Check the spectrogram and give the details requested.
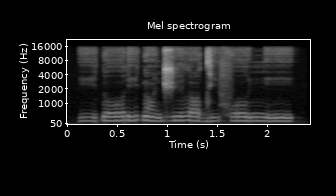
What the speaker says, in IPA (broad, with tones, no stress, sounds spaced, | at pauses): iː˨ ɗ oː˦ ɾ i˦ ɗ ɔ̃˧ d͡ʒ ɨ˦ l ɔ˦˨ d i˧ f oː˦ ɲ ĩ˧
